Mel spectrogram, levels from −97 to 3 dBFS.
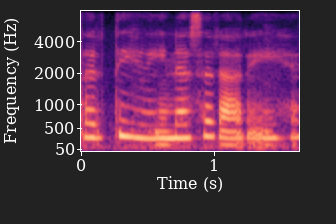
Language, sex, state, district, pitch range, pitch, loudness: Hindi, female, Uttar Pradesh, Muzaffarnagar, 285-310 Hz, 295 Hz, -14 LUFS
